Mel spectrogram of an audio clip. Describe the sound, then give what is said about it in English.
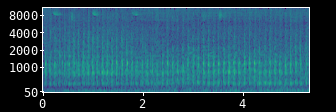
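A steam train at Tilden Park rumbles steadily along the rails, its engine chugging in a continuous rhythmic churn with a low, heavy rumble throughout, with no voices. “You can hear the sounds of the train traveling across the rails.”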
